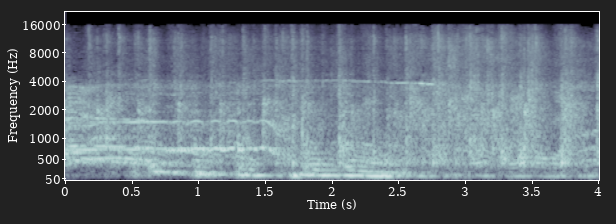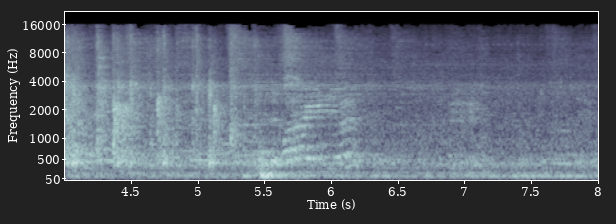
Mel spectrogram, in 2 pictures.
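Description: Audience applauding, with voices calling out over the clapping; the applause fades about six seconds in.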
